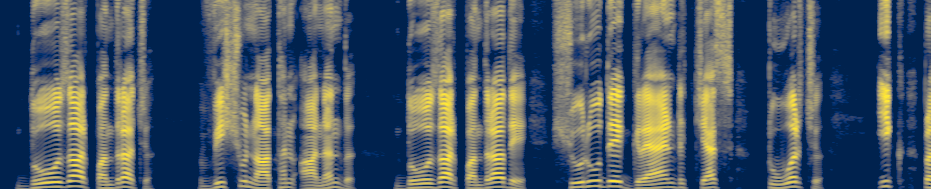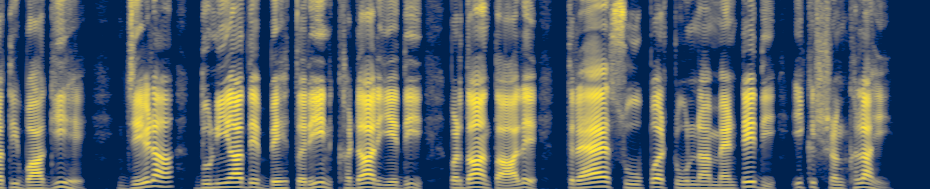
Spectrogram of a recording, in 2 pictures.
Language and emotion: Dogri, neutral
